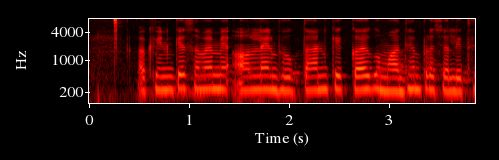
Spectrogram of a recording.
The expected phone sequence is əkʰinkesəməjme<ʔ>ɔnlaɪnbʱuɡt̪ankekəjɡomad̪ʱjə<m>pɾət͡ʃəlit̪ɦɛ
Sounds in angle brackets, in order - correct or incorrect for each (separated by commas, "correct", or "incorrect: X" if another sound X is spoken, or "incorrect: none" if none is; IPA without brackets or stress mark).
correct, correct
